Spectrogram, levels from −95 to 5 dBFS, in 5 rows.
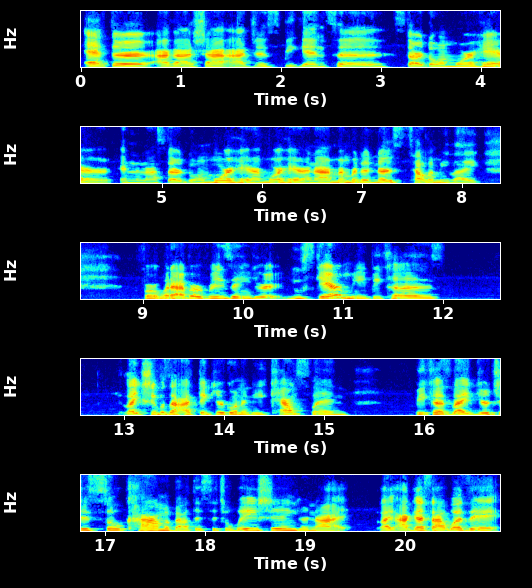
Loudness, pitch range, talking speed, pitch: -23 LUFS, 185-220 Hz, 185 wpm, 200 Hz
